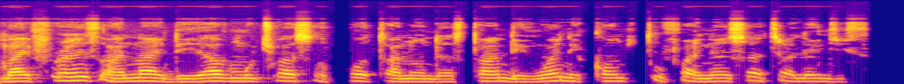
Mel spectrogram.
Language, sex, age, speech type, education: Nigerian Pidgin, male, 30-45, spontaneous, tertiary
